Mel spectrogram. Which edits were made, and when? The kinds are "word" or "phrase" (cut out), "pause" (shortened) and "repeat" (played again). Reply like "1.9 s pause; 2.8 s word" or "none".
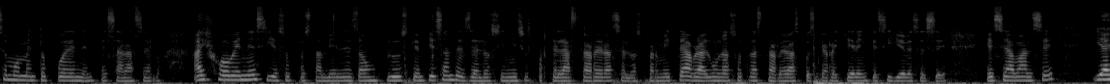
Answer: none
